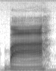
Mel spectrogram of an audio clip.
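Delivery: "va" called out loud; exclaimed va. Shown as a demonstration. Teacher shows "va" as a loud call. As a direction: blurt "va" as an exclamation.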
